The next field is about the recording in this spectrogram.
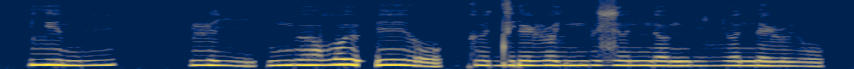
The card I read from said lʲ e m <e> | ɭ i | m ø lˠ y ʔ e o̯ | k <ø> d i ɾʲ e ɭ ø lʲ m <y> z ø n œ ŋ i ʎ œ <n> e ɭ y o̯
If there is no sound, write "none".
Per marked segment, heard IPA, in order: i, ø, y, n

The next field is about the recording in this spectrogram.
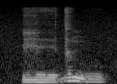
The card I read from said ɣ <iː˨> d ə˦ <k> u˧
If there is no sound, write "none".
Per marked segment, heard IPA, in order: eː˨, ŋ

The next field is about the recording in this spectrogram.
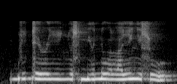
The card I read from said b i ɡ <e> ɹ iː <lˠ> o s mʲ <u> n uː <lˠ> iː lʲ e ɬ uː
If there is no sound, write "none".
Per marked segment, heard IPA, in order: e, ʎ, o, lˠ

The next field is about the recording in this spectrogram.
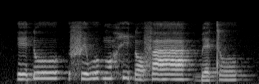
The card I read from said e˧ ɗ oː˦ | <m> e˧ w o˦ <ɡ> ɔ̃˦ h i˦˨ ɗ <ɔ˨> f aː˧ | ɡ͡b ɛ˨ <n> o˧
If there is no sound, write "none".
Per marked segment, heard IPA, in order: f, ɡ, ɔ˨, t

